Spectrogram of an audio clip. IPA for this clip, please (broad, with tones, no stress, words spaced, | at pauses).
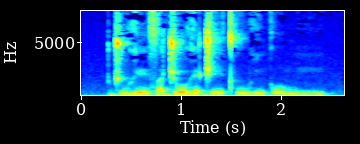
d͡ʒu˨˦ɣeː˨za˦ d͡ʒoː˦ɣɛ˨d͡ʒeː˨ tʰuː˨ɣĩ˨koː˨ miː˦˨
